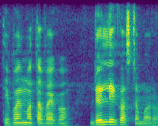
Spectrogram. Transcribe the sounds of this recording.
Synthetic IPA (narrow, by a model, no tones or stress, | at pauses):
t̪epʌnimʌt̪ʌpaĩko | ɖelːikʌsʈʌmʌɾɦo̰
